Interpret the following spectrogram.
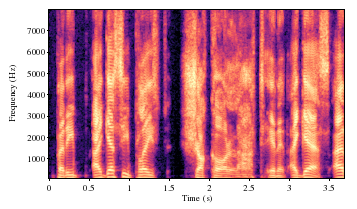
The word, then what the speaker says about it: Chocolat: Chocolat. We did the They Them Energy. Rosie demands we do chocolate after that. Here we go. Chocolat. That's how you say it in France.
